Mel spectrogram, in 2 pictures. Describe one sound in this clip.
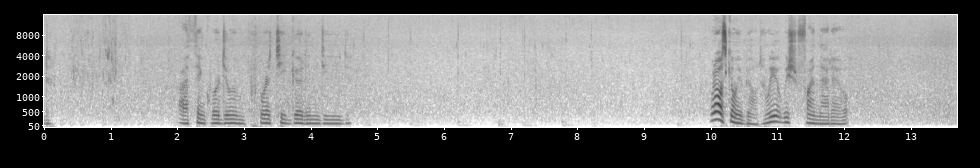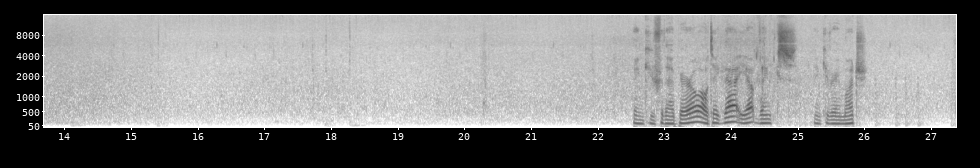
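Waves wash gently around a raft.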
